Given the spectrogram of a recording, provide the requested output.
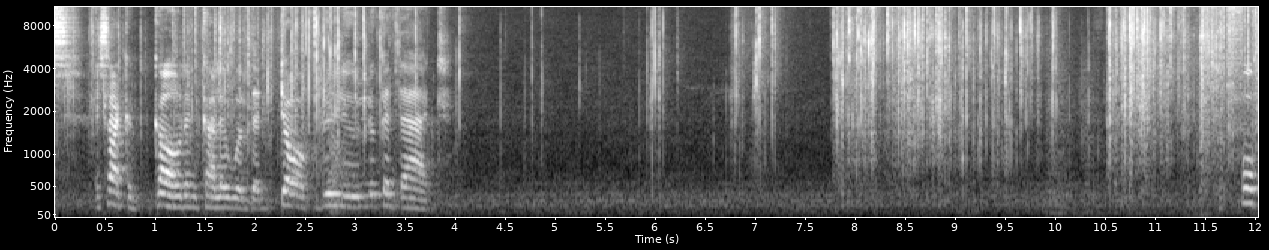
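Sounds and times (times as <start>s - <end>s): plastic crinkling: 0.0s - 12.0s
plastic packets rustling: 0.0s - 12.0s.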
